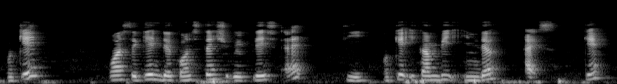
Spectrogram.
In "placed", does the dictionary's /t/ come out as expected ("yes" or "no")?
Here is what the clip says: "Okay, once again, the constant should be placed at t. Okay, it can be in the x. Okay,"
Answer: no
